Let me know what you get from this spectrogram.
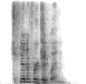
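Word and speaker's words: Ginnifer Goodwin: Yes, Jennifer Goodwin.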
